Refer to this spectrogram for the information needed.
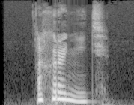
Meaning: to guard, to safeguard, to defend, to preserve (e.g. the environment)
- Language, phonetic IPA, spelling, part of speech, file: Russian, [ɐxrɐˈnʲitʲ], охранить, verb, Ru-охранить.ogg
